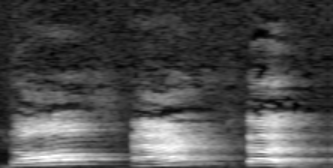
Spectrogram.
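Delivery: word broken into separate beats; syllable by syllable. Shown as a demonstration. Teacher showing two syllables to students, pieces set apart. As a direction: sound it out in pieces with pauses. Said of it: "pronounced this word in two syllables".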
